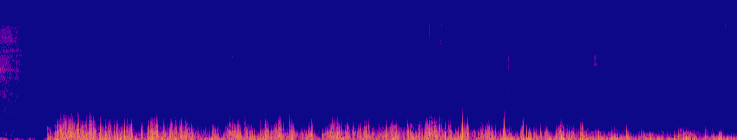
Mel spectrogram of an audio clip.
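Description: Wind buffets the microphone outdoors in a low, gusty rumble.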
